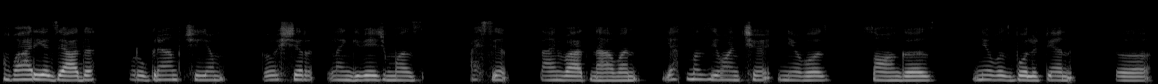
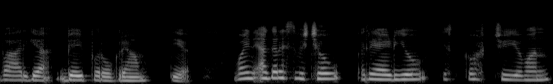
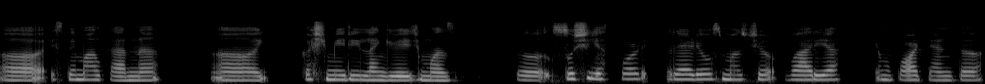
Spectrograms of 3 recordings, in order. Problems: background sounds at intervals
